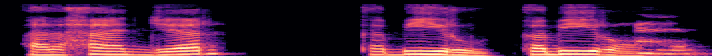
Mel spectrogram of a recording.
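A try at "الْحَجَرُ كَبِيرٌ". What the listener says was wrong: Ya, kabirun. Jangan lupa diperjelas tashkil huruf terakhir karena pada saat belajar bahasa Arab sebaiknya kita itu karena ini sangat penting. Al-hajaru kabirun.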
